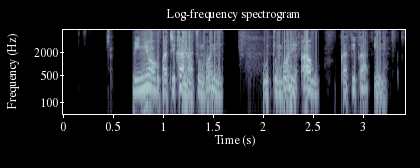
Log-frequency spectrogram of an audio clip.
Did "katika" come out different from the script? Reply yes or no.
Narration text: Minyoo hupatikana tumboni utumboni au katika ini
no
